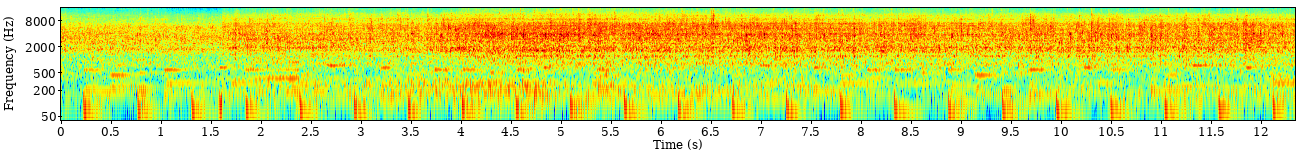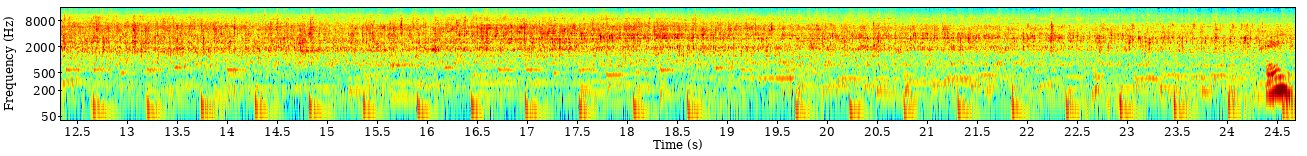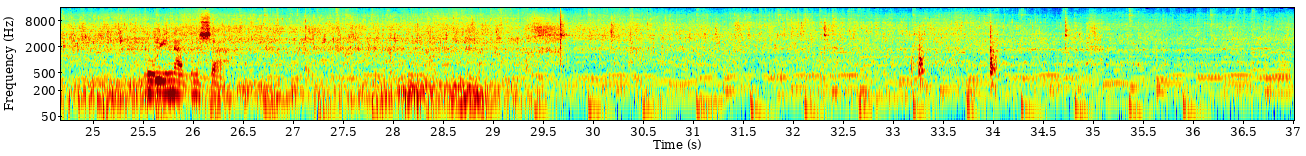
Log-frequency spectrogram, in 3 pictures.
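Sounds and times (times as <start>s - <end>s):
food sizzling in a wok: 0.0s - 37.0s
music with a steady beat: 0.0s - 37.0s.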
